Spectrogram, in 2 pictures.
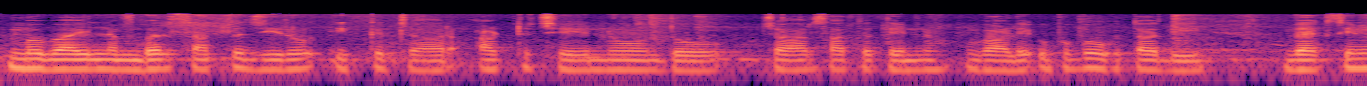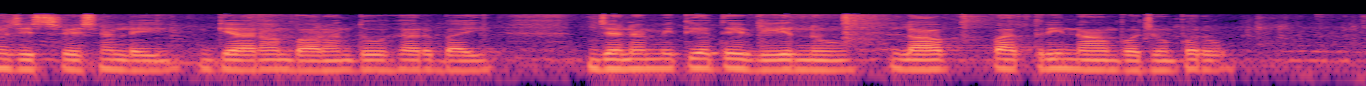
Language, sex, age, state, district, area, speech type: Punjabi, male, 18-30, Punjab, Fatehgarh Sahib, rural, read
